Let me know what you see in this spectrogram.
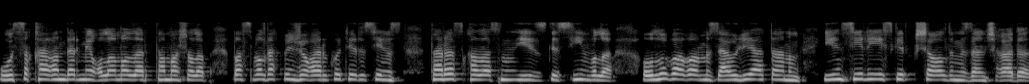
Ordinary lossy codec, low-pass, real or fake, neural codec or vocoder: AAC, 64 kbps; 7.2 kHz; fake; codec, 16 kHz, 4 kbps, X-Codec, HuBERT features, trained on general audio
